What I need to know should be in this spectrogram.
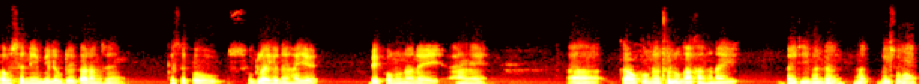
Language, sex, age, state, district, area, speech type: Bodo, male, 18-30, Assam, Kokrajhar, rural, spontaneous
